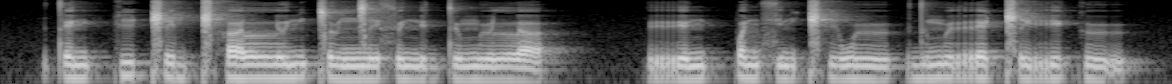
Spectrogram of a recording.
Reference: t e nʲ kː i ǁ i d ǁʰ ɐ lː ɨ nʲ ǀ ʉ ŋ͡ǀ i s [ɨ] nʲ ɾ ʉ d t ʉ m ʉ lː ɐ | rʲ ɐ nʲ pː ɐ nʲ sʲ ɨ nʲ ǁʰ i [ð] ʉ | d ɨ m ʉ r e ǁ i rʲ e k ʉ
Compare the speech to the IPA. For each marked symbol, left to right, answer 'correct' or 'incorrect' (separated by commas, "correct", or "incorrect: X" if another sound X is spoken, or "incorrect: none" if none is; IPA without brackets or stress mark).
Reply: incorrect: ʉ, incorrect: w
